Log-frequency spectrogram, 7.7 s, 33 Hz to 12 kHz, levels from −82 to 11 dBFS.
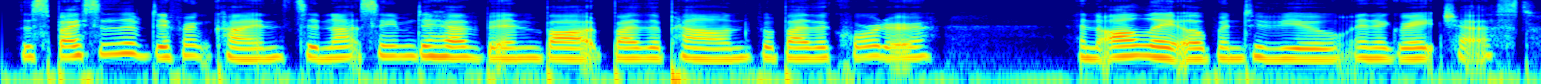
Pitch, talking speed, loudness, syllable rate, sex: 220 Hz, 225 wpm, -18 LUFS, 5.0 syllables/s, female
